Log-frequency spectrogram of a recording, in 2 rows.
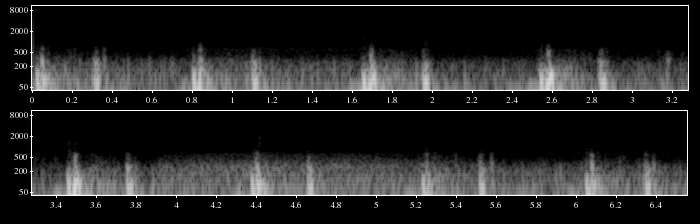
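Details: ASMR recording of the creator's own heartbeat through a stethoscope on the chest; steady paired lub-dub at about 67 beats a minute, regular rhythm; stomach gurgles occur during the recording; normal heart sounds.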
